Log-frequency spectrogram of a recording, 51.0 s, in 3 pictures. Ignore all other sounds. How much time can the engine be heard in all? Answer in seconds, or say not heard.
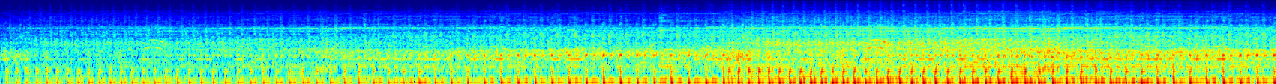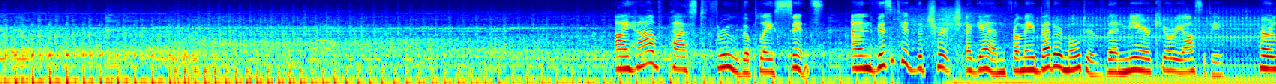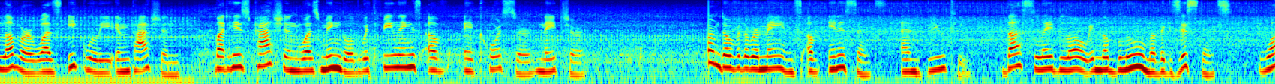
51 s.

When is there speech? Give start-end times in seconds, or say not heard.
25.2-41.9, 43.5-51.0.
